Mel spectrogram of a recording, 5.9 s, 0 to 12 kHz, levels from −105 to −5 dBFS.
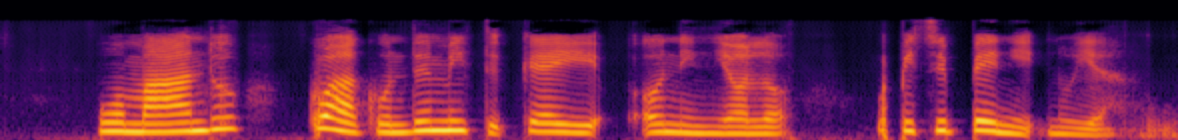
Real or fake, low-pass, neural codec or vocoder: fake; 7.2 kHz; codec, 16 kHz, 1 kbps, X-Codec, WavLM features, trained on Multilingual LibriSpeech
